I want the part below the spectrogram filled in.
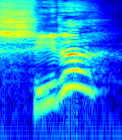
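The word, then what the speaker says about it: Sheeda: is that is shida it's pronounced shida yeah it's Irish okay I love her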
